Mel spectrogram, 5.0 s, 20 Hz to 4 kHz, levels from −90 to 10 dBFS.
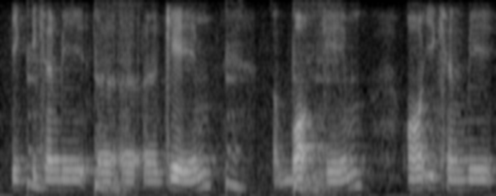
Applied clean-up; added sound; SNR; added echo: none; Fart; 14 dB; none.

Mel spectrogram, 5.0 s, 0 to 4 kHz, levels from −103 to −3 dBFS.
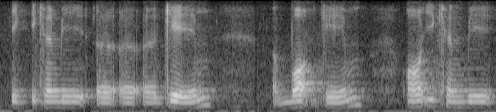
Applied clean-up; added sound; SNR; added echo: none; none; none; none.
